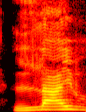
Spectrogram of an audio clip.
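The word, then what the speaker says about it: live: लीव लेकिन दोस्तों आपको इसे लीव नहीं पढ़ना है क्या पढ़ना है लाइव पढ़ना है दोस्तों ठीक है एल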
